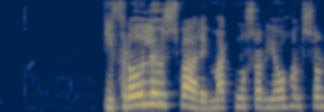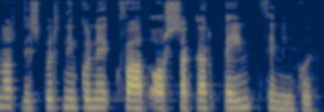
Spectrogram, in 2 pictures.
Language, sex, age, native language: Icelandic, female, 40-49, Icelandic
